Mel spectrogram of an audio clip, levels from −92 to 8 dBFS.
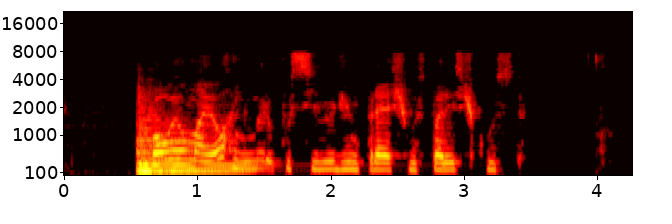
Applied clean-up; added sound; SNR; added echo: classical method spectral subtraction.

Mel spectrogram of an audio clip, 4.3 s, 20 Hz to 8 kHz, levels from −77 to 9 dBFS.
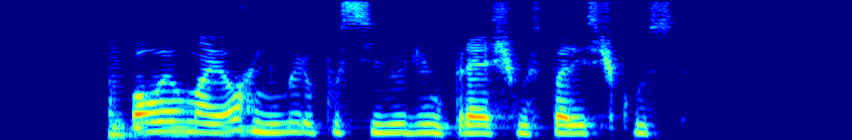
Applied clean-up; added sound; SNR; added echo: neural mask model DeepFilterNet 3.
